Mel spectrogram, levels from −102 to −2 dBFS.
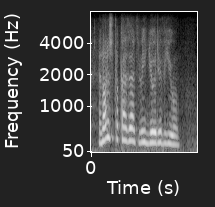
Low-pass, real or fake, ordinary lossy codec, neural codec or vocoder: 7.2 kHz; fake; Opus, 16 kbps; codec, 16 kHz in and 24 kHz out, 0.6 kbps, FocalCodec, streaming, 4096 codes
